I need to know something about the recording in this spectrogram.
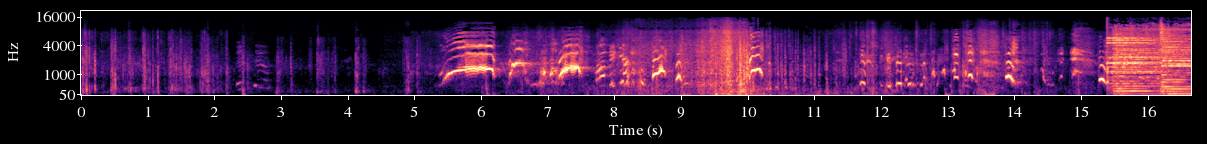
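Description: Short crunching steps in snow, then high shrieks and yells from about five seconds in as a rider slides down on a plastic sled, with a rushing noise of the sled through the snow in the middle. Music starts just before the end.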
